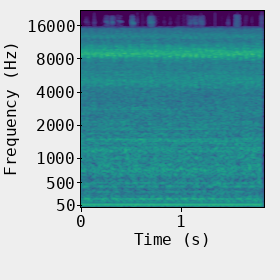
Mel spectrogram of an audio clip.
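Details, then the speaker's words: 1998 Trans Am at idle just after start-up: steady, high-pitched bird-like chirp over the engine lasting about 10 minutes; cause found to be a dry-rotted A/C belt, pulleys also worth checking. "If you can hear that, I'm not sure what it is, but it's really fucking annoying. And it does this for a good 10 minutes. I'm not sure if it's the belt."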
